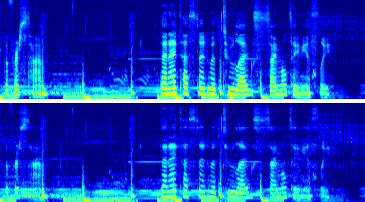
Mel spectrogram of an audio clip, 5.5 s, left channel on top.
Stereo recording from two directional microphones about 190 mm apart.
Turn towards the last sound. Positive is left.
turn(degrees=50)  # may be behind; listen again after turning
